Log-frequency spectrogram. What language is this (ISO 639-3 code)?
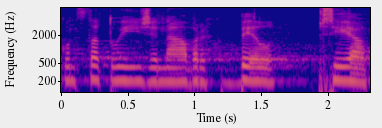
ces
